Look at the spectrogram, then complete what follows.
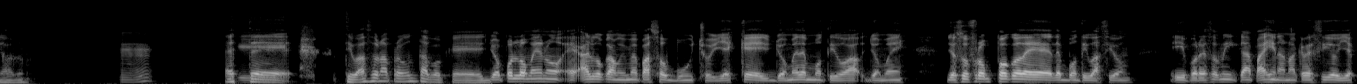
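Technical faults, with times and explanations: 4.92–13.57 s, input switched to a poorer device: the speech suddenly dulls without a gap, losing everything above 8 kHz and gaining faint new background noise, likely from a narrower-band microphone taking over.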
